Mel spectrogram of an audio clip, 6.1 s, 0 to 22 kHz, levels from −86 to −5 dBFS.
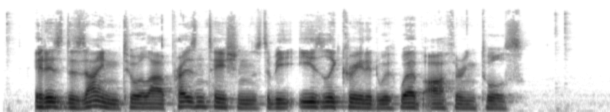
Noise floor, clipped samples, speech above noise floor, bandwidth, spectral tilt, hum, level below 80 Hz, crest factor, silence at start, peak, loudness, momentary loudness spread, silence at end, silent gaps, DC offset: -56 dBFS; under 0.1%; 38 dB; 15.5 kHz; -6.5 dB/octave; none; -56 dBFS; 16 dB; 0.35 s; -4 dBFS; -19 LUFS; 8 LU; 0.9 s; none; under 0.1%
